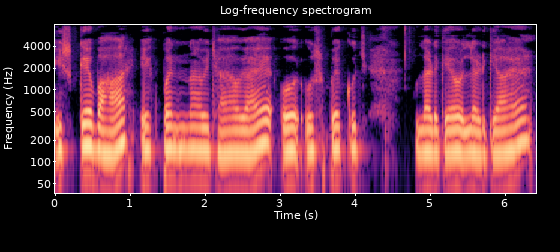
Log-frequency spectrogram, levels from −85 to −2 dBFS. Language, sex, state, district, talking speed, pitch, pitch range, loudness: Hindi, male, Uttar Pradesh, Saharanpur, 140 wpm, 145 Hz, 140-155 Hz, -15 LUFS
